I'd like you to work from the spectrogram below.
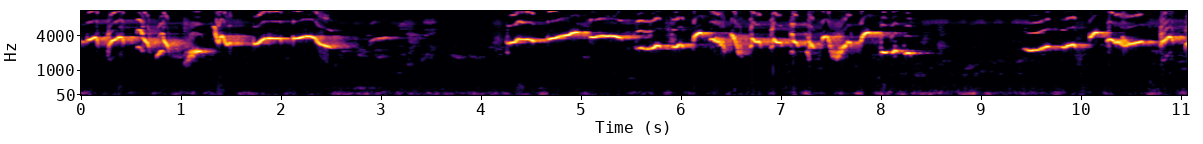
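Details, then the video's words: Oriental magpie-robin in melodious 'ngeplong' song, used as a lure to get other magpie-robins singing. Loud, rapid phrases of sliding whistles and chirps, broken by two quieter pauses, with a soft low hum underneath. "suara burung kacer ngeplong merdu sangat ampuh buat pancingan kacer bahan bikin cepat gacor"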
